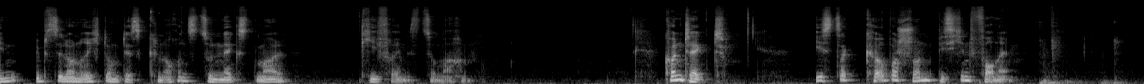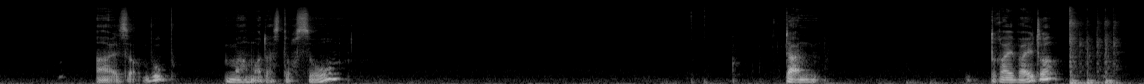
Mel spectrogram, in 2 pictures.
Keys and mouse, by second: 1.8-3.7 middle drag, 22.1 Right, 22.2 Right, 22.4 Right.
